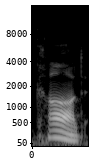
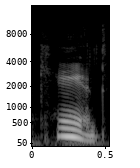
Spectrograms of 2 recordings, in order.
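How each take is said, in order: First: It is said with a non-American-sounding vowel. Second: It is said with an American-sounding vowel. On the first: It is the local pronunciation. The speaker calls it right. "instead of can't" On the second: It copies the pronunciation heard on television. The speaker calls it wrong. "He says uh, can't instead of"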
